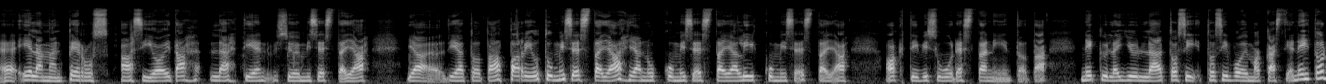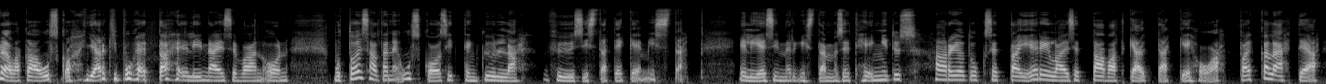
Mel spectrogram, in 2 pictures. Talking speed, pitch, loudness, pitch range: 120 wpm, 185 Hz, -20 LUFS, 175-200 Hz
